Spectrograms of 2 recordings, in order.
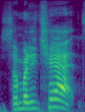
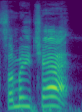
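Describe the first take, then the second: First: Loud call for chat. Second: Louder, higher plea for chat; high pleading call. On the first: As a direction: call out to the viewers. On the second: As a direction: beg the viewers to type. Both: Real, not acted. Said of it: "the chat stopped".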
